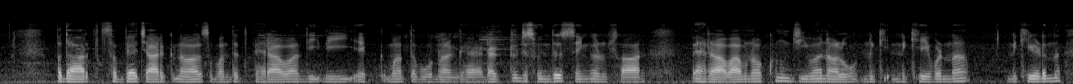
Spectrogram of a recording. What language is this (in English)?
Punjabi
